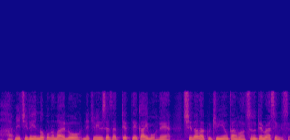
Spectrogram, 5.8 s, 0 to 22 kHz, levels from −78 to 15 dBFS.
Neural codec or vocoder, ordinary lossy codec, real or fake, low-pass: codec, 16 kHz, 0.5 kbps, FunCodec, trained on LibriTTS, 25 frames a second; none; fake; none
